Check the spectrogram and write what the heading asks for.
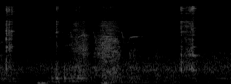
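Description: Chef's knife slicing raw pike fillet thin against a plastic cutting board: faint scraping strokes, with a sharper stroke near the end.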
